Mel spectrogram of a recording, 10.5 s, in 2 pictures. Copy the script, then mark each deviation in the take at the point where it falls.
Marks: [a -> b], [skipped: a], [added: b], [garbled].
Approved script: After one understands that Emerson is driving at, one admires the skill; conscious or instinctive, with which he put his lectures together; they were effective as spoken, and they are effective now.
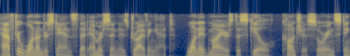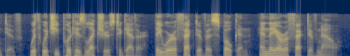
After one understands that Emerson is driving at, one admires the skill; conscious or instinctive, with which he put his lectures together; they were effective as spoken, and they are effective now.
